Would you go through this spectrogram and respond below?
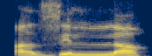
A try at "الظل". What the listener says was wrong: जिल्ला नहीं, الظल। वा को मोटा भी करना है ना, मोटे के मश्क कर रहे हैं हम यहाँ पे।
